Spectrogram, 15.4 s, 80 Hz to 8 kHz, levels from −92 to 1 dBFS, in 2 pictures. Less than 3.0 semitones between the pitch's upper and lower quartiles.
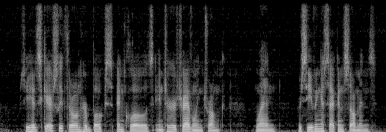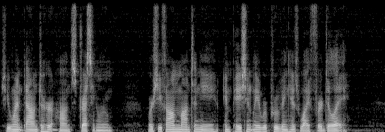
Yes: narrow, 2.6 semitones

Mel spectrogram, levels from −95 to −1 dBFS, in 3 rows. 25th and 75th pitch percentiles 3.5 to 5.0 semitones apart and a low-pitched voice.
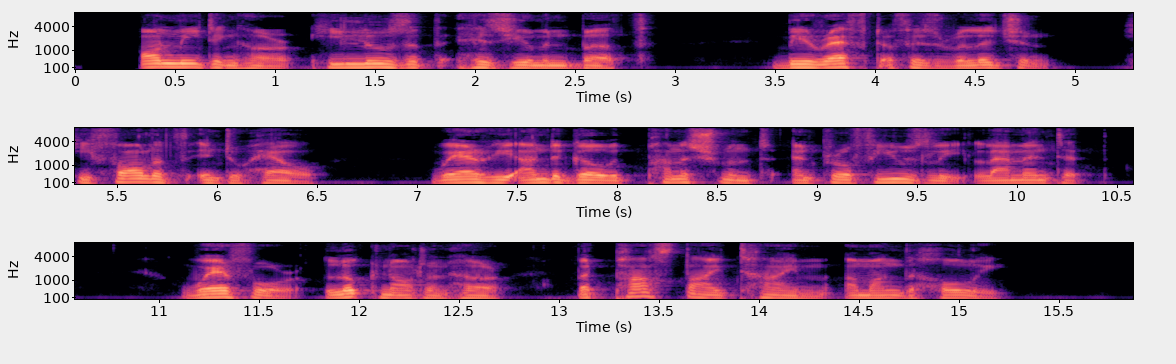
Yes: average, 3.9 semitones; low, 105 Hz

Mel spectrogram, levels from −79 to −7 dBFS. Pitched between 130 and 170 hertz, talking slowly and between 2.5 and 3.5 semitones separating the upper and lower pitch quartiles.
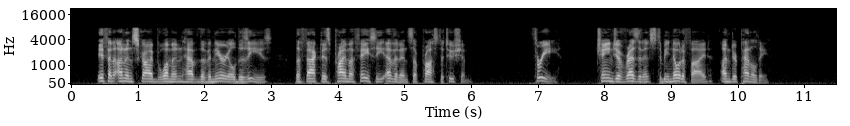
Yes: medium, 140 Hz; slow, 130 wpm; average, 2.8 semitones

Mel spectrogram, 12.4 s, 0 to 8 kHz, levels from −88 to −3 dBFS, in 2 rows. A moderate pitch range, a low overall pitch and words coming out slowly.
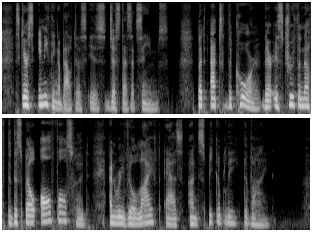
No: wide, 6.7 semitones; low, 120 Hz; slow, 130 wpm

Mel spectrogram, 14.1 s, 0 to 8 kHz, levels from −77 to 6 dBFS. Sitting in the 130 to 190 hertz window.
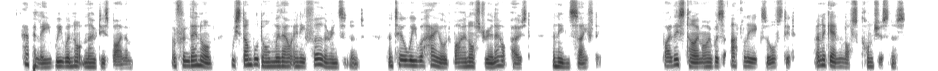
Yes: medium, 140 Hz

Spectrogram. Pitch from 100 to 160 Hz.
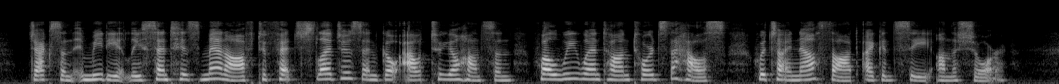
No: high, 215 Hz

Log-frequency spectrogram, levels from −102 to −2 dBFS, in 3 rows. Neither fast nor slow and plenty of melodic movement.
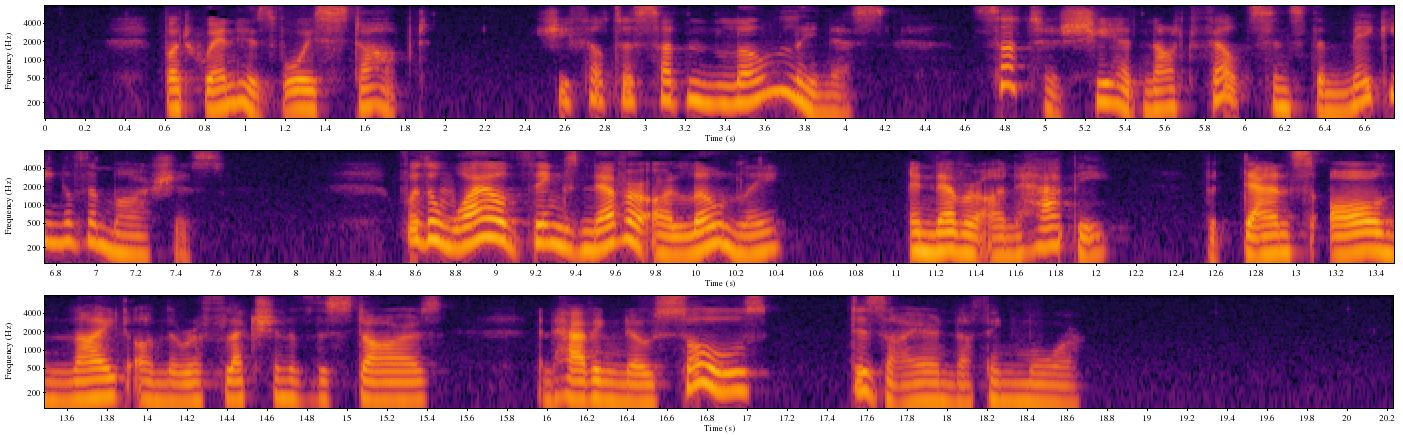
Yes: average, 145 wpm; wide, 5.7 semitones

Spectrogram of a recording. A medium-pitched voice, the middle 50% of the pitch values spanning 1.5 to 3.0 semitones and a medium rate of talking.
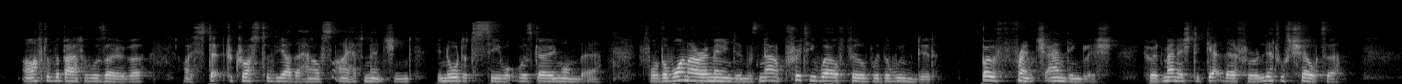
No: medium, 150 Hz; narrow, 2.4 semitones; fast, 220 wpm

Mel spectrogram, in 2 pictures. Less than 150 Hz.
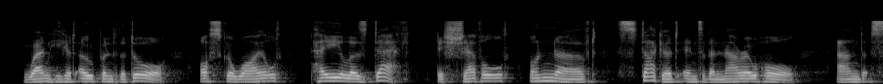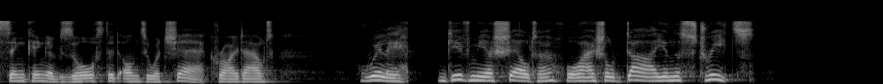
Yes: medium, 140 Hz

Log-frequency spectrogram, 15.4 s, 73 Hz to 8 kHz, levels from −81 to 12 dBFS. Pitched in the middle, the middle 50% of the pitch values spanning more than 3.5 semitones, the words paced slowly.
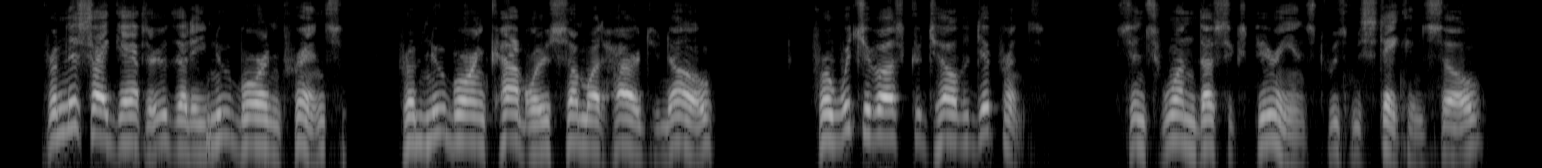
Yes: medium, 155 Hz; average, 3.9 semitones; slow, 105 wpm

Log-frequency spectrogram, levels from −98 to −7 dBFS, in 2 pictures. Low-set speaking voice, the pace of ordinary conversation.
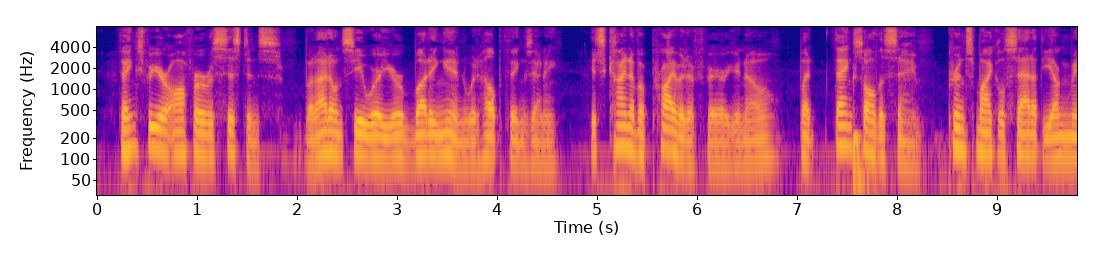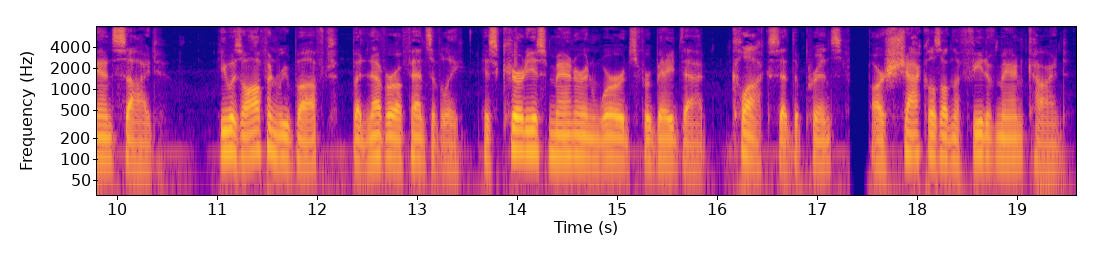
Yes: low, 105 Hz; average, 190 wpm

